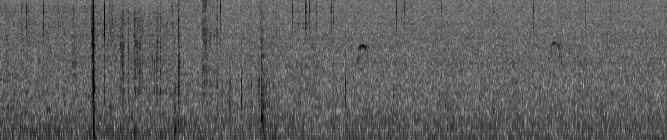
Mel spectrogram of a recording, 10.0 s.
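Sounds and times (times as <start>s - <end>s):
raindrops ticking and pattering: 0.0s - 10.0s
steady hiss: 0.0s - 10.0s.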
